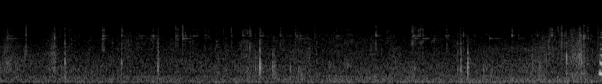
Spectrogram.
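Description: Faint rustling with scattered light clicks and taps, from a small dog and a person moving about in grass.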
